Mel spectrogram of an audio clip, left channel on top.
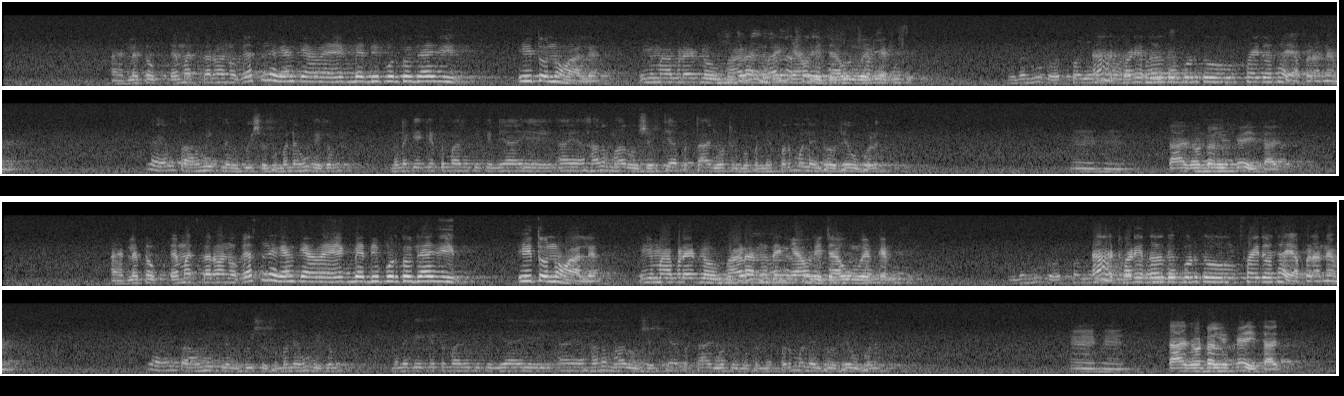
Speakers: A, on the right (about 50°); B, on the left (about 70°).
A: હા એટલે તું એમજ કરવાનું કેસ ને કેમ કે હવે એક બે દી પૂરતું જાયદીપ. ઈ તો ન હાલે, એમાં આપડે એટલું
B: ઈ
A: ભાડા
B: તો નઈ
A: નુ
B: માનલા
A: દયં ન્યા
B: અઠવાડિયા
A: સુધી
B: પૂરતું
A: જાવુ ને
B: અઠવાડિયા
A: કેમ.
B: પૂરતું હું તને હું કઉ અઠવાડિયા
A: ના
B: પૂરતું
A: અઠવાડિયા
B: આપડે અઠવાડિયું
A: દસ દી
B: કામ
A: પુરતુ ફાયદો થાય આપડને એમ.
B: અલા એમ તો અમિત પૂછ્યું તું મને હું ક ઈ ખબર, મને ક ઈ તમારે ન્યાય હારામા હારું છે. હોટલમાં પણ પરમનન્ટ રેવું પડે.
A: હમ હમ. તાજ
B: હમ,
A: હોટલ કઈ તાજ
